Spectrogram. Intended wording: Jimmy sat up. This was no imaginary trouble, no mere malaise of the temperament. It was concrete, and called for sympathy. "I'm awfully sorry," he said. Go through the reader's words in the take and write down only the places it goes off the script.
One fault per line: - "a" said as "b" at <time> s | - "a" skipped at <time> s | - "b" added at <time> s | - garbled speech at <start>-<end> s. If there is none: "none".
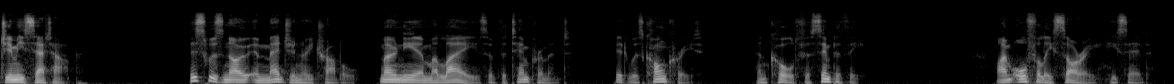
- "mere" said as "near" at 4.0 s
